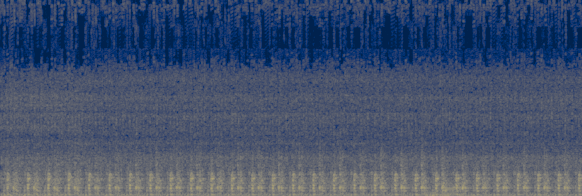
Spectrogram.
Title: Can you tell what the problem is with this engine? ￼#knocking #ping #jacked #blownup #trash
